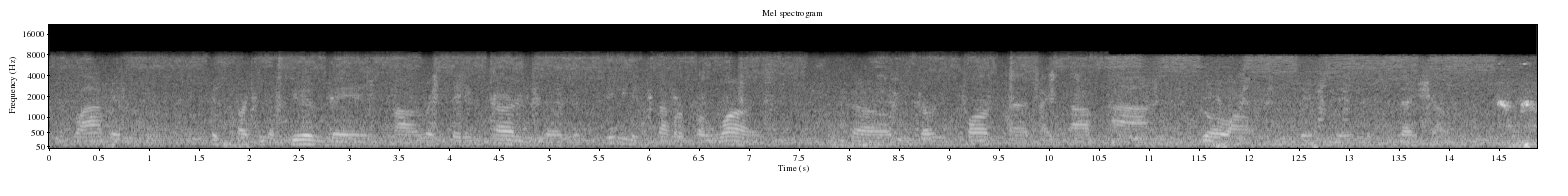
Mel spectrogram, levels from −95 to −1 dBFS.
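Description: From start to finish the speech carries echo with no canceller: the far end is playing the call through a loudspeaker, its microphone picks it up, and that copy returns after about a third of a second at roughly 9 dB below the original. Unlike room reverberation, which smears into a continuous tail, this is a distinct delayed repeat, quieter and thinner, trailing every phrase. Both copies share the codec's top limit at 8 kHz.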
